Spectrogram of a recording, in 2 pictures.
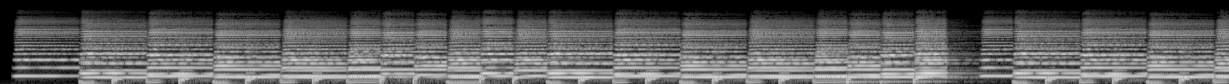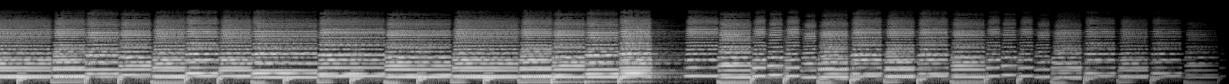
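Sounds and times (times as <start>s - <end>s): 
zwiefacher folk dance music: 0.0s - 24.5s.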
